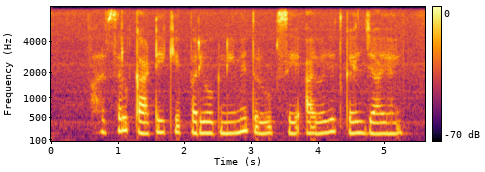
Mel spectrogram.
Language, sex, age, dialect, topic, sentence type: Magahi, female, 18-24, Southern, agriculture, statement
